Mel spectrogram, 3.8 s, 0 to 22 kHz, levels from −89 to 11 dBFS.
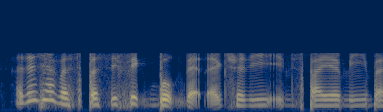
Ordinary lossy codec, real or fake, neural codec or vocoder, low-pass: none; fake; vocoder, 44.1 kHz, 128 mel bands every 256 samples, BigVGAN v2; 3.6 kHz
